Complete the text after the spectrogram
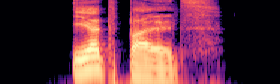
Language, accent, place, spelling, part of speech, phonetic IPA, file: German, Germany, Berlin, Erdballs, noun, [ˈeːɐ̯tbals], De-Erdballs.ogg
- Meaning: genitive of Erdball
